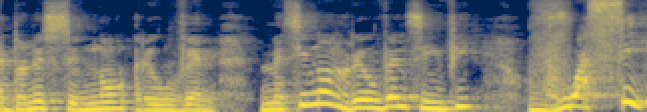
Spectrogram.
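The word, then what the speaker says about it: ראובן: Et c'est ainsi que le premier enfant qu'elle va concevoir s'appelle Réhouven. Bon, en français, on dit Ruben.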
